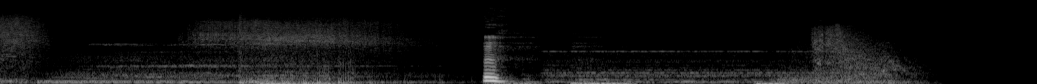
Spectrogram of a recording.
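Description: Magical spell effects whoosh and chime.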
